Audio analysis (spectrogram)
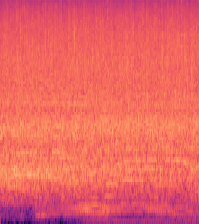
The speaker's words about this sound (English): If you believe that, give him a clap offering. Let him know that you're talking to him.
